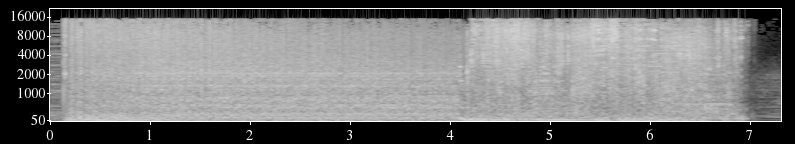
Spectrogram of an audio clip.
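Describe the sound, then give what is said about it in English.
A massive explosion of an entire penthouse erupts into a sustained roar of booming rumble and shattering debris, staying loud for several seconds before cutting off abruptly. “Just then, as if on cue, the entire penthouse explodes.”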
